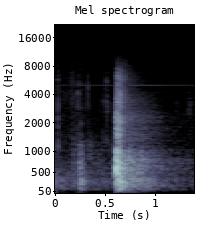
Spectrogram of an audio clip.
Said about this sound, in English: I would wish that the rear door closing sound is like in the front.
